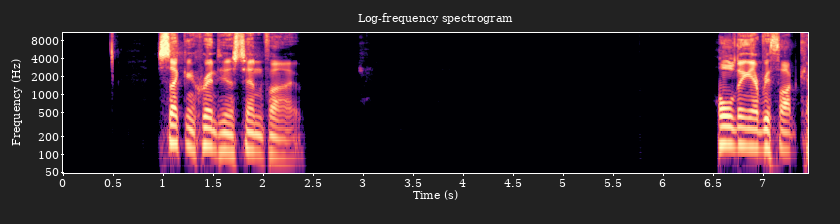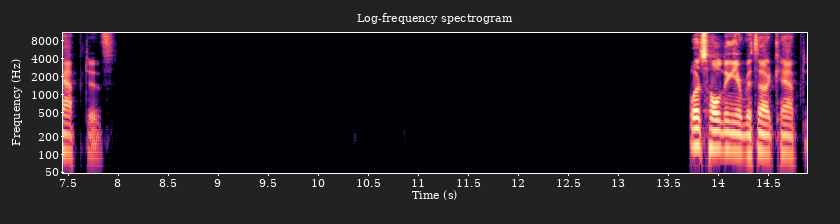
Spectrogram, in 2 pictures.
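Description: An elderly man speaks calmly through a microphone, in short bursts with long pauses.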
